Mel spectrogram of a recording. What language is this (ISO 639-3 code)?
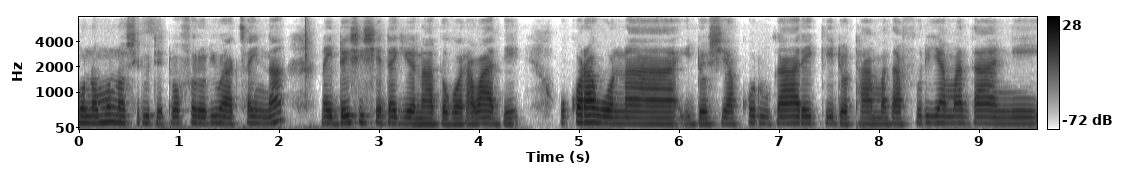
kik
